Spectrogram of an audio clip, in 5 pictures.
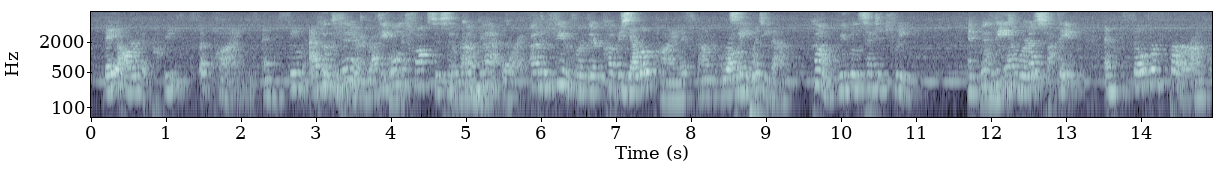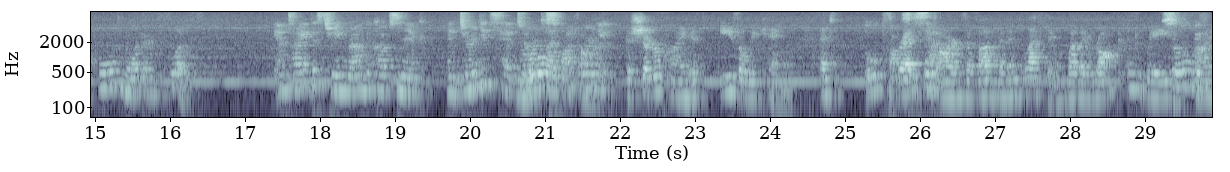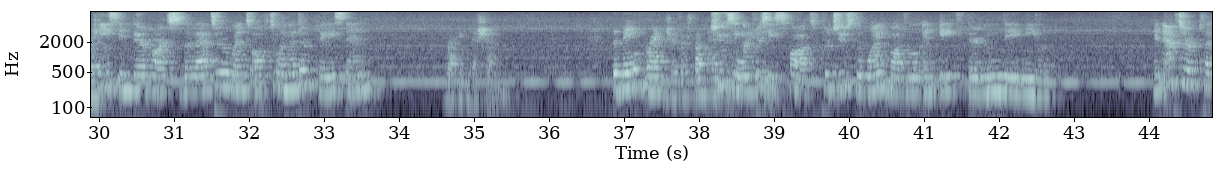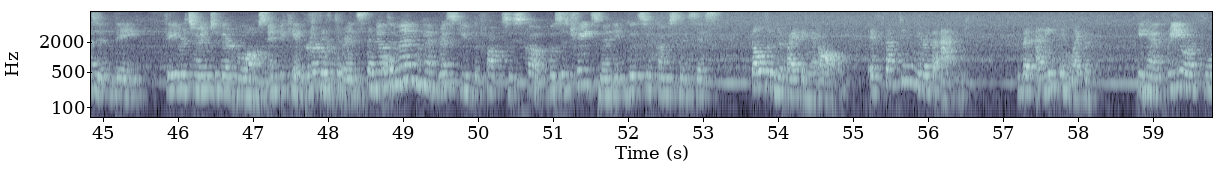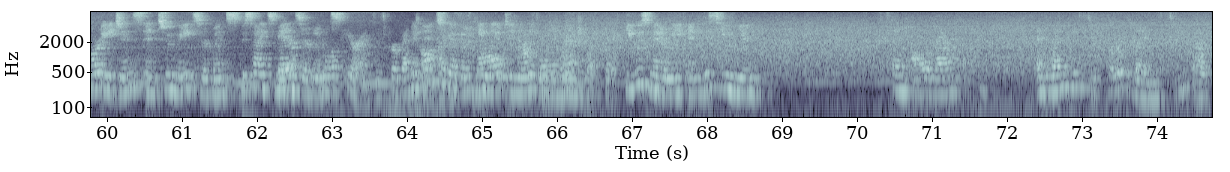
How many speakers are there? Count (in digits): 2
